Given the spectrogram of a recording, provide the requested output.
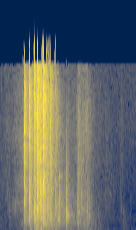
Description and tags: A shower curtain being pulled shut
